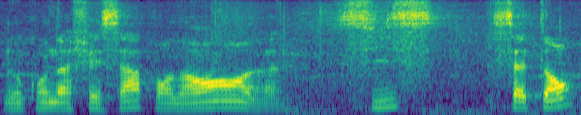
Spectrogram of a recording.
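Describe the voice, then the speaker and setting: Music plays in the background. Over it, a man speaks in a fairly high voice. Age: 30s. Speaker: shop owner. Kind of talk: interview. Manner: hesitant, many fillers.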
